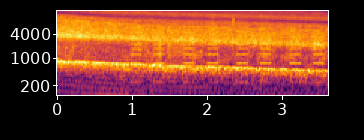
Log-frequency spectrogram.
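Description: A warning alarm beeps in short, even pulses.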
